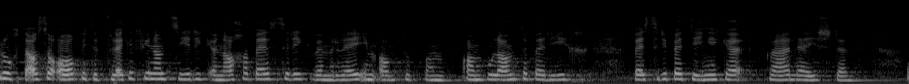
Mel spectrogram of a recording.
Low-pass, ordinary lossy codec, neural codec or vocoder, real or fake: 9.9 kHz; none; vocoder, 48 kHz, 128 mel bands, Vocos; fake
